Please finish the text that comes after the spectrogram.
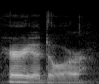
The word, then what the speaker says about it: Eriador: card review of the wastes of area door that's how you pronounce it waste severia door anyway let's take a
